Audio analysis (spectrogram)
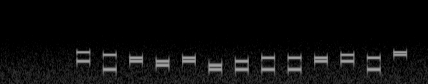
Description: Multi-frequency trunk signalling (R1, as on North American trunks), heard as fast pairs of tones, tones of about 130 ms. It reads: KP 76361244694 ST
